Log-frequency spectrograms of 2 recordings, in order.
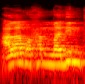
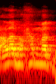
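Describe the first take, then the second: First: The name ends with the full case ending. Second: The name ends without the case ending. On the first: It is read with every grammatical ending voiced. "হারাকা দিয়ে পড়তে হবে" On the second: It is the casual usage of fluent Arabic speakers. "আরব শেখরা বলে আলা মুহাম্মাদ"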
